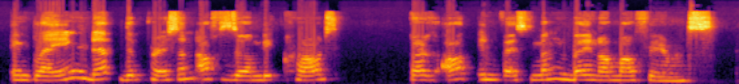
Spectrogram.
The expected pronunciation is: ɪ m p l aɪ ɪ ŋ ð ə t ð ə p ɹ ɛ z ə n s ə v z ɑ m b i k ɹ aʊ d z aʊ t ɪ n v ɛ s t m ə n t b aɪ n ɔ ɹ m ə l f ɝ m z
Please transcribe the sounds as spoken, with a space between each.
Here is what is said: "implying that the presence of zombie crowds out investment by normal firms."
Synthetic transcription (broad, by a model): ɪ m p l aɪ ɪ ŋ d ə t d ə p ɹ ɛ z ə n ə f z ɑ m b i k ɹ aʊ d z aʊ t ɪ n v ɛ s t m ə n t b aɪ n ɔ ɹ m ə l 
